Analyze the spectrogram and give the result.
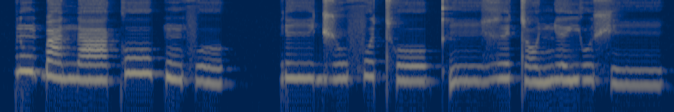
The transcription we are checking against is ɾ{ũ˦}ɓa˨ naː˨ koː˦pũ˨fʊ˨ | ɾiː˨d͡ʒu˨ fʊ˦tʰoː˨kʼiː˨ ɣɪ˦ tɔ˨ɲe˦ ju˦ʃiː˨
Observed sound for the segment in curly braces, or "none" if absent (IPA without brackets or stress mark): ũ˦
